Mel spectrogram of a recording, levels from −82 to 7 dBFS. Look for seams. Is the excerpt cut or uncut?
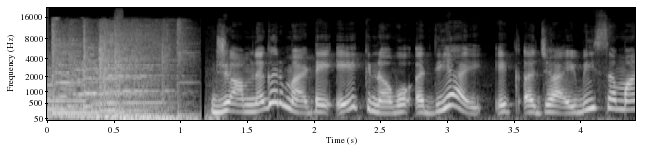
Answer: cut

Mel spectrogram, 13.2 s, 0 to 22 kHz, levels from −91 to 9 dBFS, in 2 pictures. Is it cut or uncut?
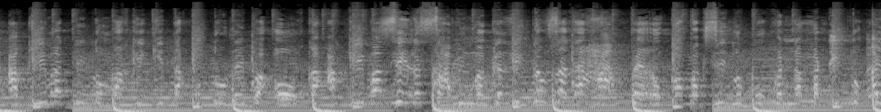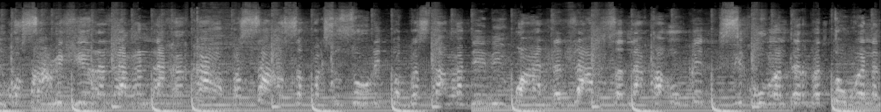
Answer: uncut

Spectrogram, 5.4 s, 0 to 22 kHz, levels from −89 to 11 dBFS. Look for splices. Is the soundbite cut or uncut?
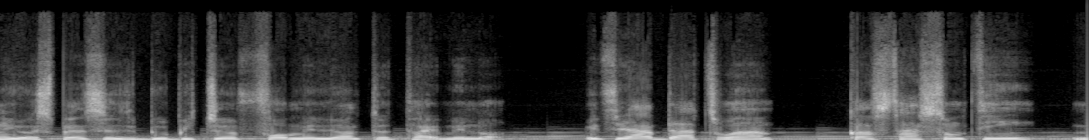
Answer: uncut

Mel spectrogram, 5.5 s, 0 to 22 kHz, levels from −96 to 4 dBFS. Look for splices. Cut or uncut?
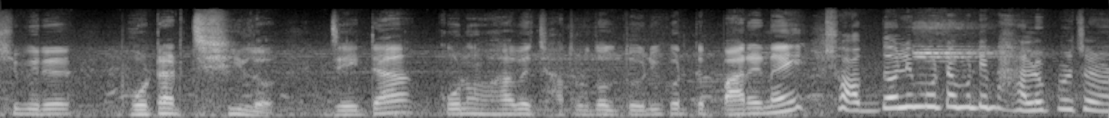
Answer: cut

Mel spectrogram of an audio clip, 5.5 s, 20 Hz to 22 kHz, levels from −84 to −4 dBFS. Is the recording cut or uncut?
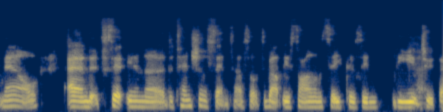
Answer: uncut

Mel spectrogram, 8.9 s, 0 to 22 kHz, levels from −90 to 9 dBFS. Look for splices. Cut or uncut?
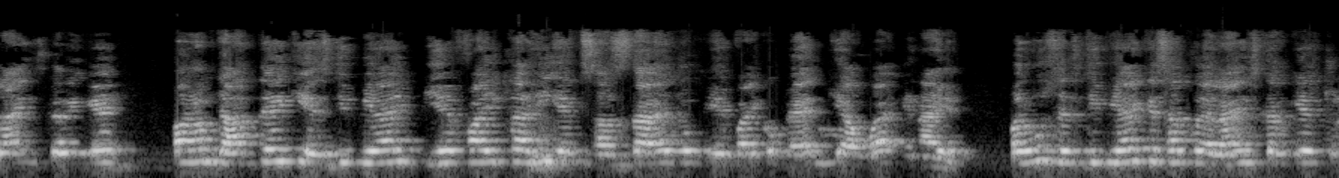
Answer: cut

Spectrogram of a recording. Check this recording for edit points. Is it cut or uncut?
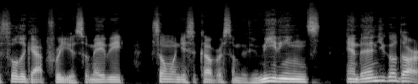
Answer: cut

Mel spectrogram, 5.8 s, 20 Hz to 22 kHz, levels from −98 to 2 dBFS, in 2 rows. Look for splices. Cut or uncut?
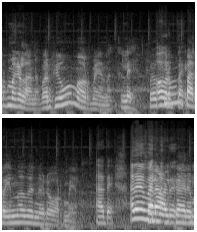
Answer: uncut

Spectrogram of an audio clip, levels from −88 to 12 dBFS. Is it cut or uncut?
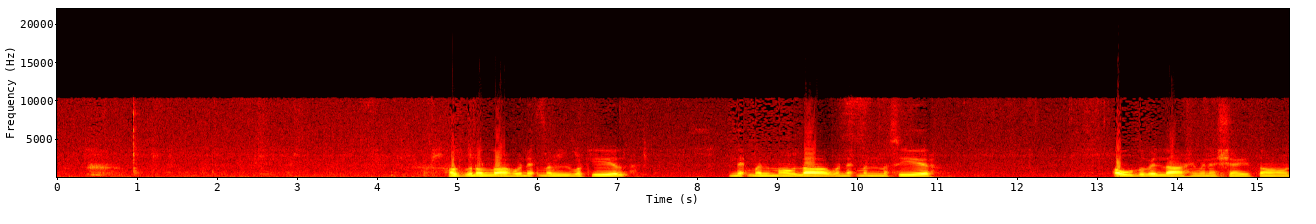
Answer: uncut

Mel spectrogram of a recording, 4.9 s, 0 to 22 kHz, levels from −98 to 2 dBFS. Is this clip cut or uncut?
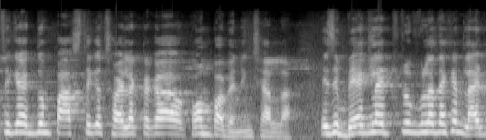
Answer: cut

